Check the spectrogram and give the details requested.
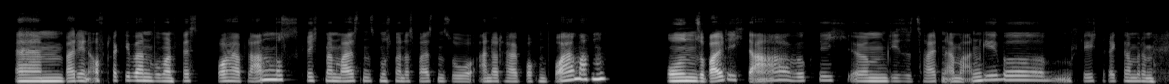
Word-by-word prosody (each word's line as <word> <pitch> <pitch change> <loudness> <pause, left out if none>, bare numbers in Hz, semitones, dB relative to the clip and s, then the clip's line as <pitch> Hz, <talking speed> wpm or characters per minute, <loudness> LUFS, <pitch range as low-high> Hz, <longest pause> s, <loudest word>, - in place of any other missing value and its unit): Ähm, 155 +1 +5
bei 150 +1 0
den 165 +1 -2
Auftraggebern, 180 -2 -1
wo 155 - -5
man 155 -1 +3
fest 160 +1 -9
vorher 155 0 +1
planen 215 +8 +1
muss, 220 0 +1
kriegt 175 0 -7
man 165 -1 0
meistens 160 +1 -1
muss 160 -1 -7
man 155 -2 -5
das 150 0 -10
meistens 145 +1 -6
so 140 -2 -6
anderthalb 145 -1 -4
Wochen 145 +1 -7
vorher 180 +8 +4
machen. 250 +1 +4 0.5
Und 165 +1 +7
sobald 150 +5 +5
ich 210 0 -6
da 195 -1 0
wirklich, 185 +2 -9
ähm, 150 0 -1
diese 145 -2 -13
Zeiten 145 +2 -7
1 140 0 -4
angebe, 200 +1 -1 0.3
steh 155 - -12
ich 165 - -11
direkt 155 -1 -12
da 160 - -3
mit 155 0 -4
dem 145 -2 -3
160 Hz, 195 wpm, -23 LUFS, 150-185 Hz, 0.5 s, Und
